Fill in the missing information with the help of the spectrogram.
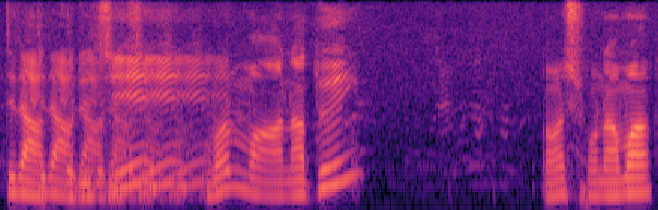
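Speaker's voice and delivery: tender coaxing. Real, not acted. Coaxing an upset old woman.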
